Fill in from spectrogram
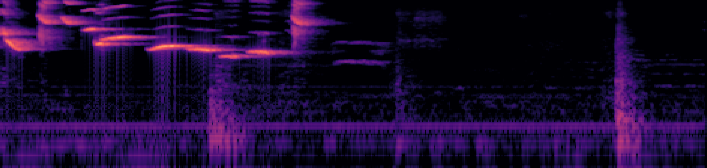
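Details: Sumatran laughingthrush song used as a lure to get silent birds to answer, heard in Bali: a rapid run of clear whistled and slurred notes sliding downward over about two seconds, followed by a couple of brief clicks.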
